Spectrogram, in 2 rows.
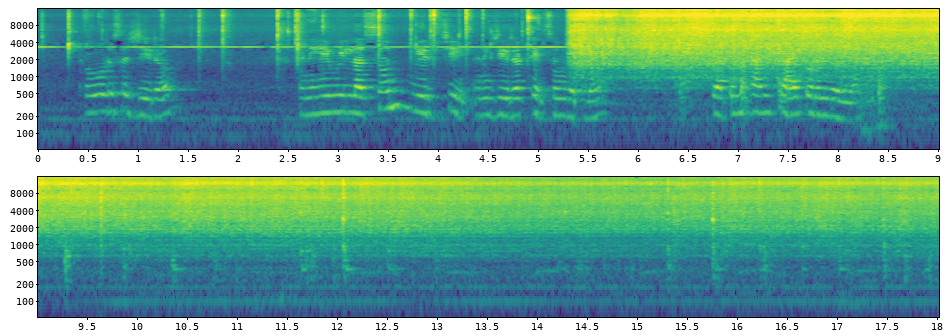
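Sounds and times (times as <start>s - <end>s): spices sizzling in hot oil: 5.3s - 18.0s.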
